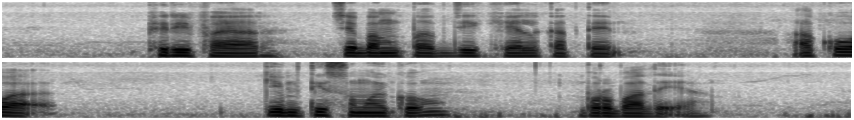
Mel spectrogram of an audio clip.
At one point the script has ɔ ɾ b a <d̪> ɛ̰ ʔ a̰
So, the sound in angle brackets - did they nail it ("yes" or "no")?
yes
